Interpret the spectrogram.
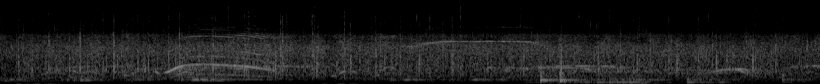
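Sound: audience applause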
